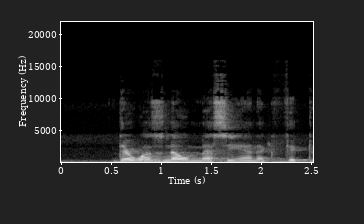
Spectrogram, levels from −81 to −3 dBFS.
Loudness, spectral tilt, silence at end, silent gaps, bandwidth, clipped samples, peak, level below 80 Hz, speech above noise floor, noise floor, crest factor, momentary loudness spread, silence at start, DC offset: -25 LUFS; -5 dB/octave; 0 s; none; 14.5 kHz; under 0.1%; -8 dBFS; -54 dBFS; 23 dB; -48 dBFS; 18 dB; 9 LU; 0.05 s; under 0.1%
